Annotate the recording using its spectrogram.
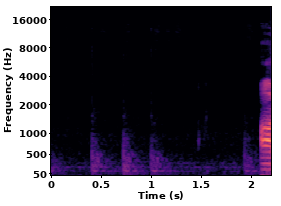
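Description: Faint pen strokes on a writing board: a handful of short scratches, a few per second, as a word is handwritten.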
